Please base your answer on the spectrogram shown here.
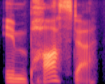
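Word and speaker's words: impasta: The answer is an imposta. Pause and say it with me. An imposta. An imposter. Yes. Listen carefully. The first syllable is stressed. Imposta. Also, it sounds like impostor.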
